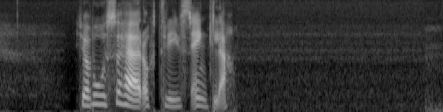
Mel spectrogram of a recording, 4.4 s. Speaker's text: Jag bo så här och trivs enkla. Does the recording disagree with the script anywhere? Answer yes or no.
no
